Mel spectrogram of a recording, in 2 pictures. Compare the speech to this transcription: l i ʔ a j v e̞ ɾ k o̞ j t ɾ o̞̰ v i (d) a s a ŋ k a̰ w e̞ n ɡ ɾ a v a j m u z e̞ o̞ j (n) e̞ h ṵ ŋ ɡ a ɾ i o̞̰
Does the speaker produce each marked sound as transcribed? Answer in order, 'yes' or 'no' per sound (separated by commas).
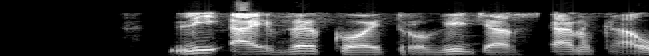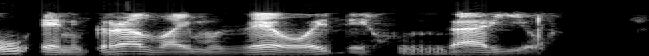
no, no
